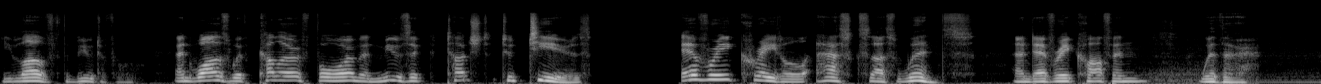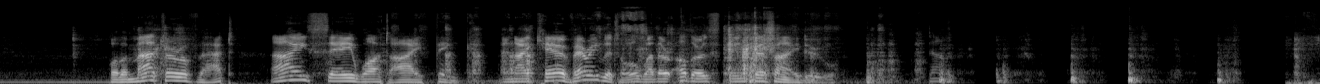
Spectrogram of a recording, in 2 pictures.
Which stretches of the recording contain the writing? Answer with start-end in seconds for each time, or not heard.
11.2-22.4.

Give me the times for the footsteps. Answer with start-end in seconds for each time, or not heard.
19.9-24.7, 25.4-26.3.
